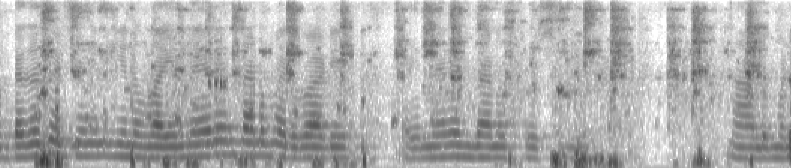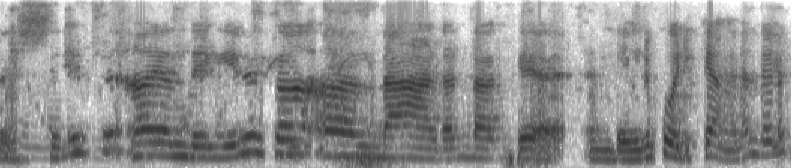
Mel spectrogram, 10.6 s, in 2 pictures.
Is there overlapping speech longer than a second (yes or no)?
yes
